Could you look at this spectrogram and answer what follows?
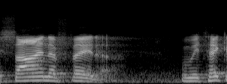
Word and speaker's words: sine: functions first it's written si n but it's pronounced sign we would say sine of theta when we take a trig function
